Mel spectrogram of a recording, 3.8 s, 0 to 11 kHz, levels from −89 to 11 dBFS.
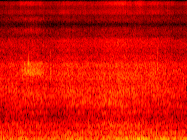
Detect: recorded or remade remade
